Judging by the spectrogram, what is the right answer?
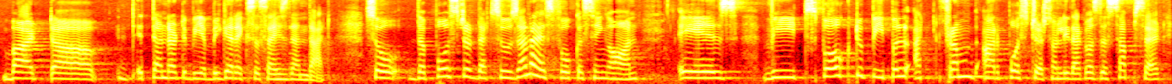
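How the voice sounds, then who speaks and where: A woman's voice: medium pitch, normal speed, a little mellow. A woman whose first language is Tamil, an AI lecturer and workshop chair, speaking live at a conference with many ums, uhs and restarts. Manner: hesitant, many fillers and restarts. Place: conference hall.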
